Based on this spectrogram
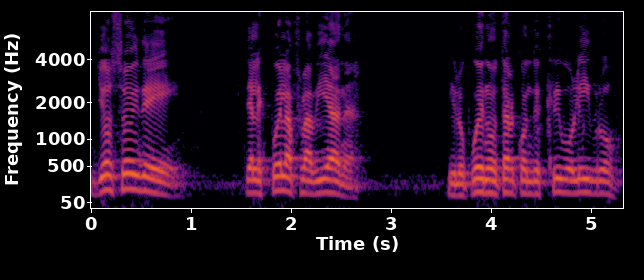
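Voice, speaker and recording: High-voiced older man preaching. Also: steady tone, moderate pace, clear, resonant tone. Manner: swings from soft asides to loud emphatic preaching. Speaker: pastor. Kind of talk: sermon.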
